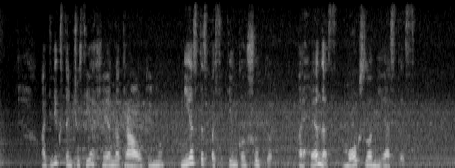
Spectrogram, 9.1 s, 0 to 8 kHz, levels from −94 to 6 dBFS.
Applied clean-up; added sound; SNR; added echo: none; none; none; none.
